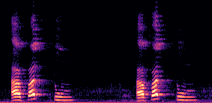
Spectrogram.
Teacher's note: memasukkan huruf dad kepada huruf setelahnya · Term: idghamuha Bima ba'daha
